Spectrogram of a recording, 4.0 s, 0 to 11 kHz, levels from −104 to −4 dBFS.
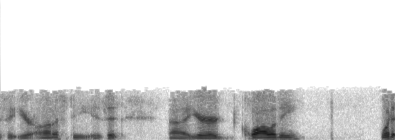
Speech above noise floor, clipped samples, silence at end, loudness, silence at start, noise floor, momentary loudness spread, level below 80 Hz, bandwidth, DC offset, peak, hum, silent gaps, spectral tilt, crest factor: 39 dB; under 0.1%; 0 s; -26 LUFS; 0.1 s; -65 dBFS; 16 LU; -64 dBFS; 4.2 kHz; under 0.1%; -6 dBFS; none; none; -10.5 dB/octave; 22 dB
